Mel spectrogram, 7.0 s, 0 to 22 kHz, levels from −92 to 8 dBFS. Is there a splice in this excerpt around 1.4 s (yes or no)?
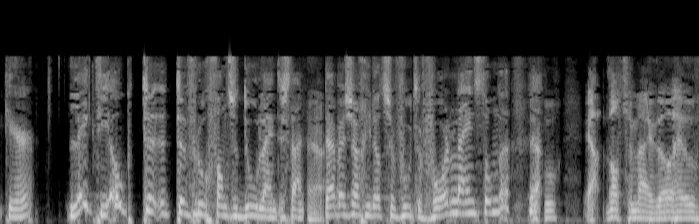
no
